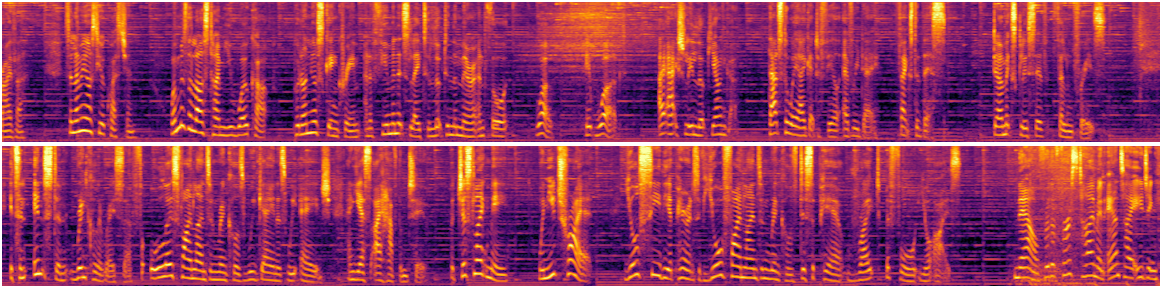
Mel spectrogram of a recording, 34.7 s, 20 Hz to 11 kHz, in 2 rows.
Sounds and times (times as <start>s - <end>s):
Speech: 0.0s - 0.4s, 1.0s - 2.0s, 2.6s - 14.2s, 14.8s - 16.5s, 17.5s - 31.7s, 32.6s - 34.7s
Music: 0.0s - 34.7s.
